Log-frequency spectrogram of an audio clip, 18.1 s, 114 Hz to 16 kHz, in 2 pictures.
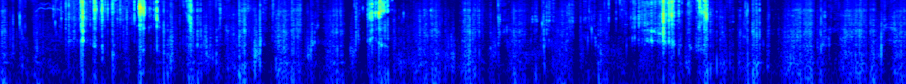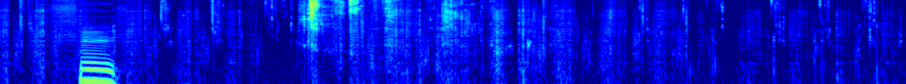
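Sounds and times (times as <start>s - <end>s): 
crunching and chewing sour cream chips flavoured with onion and bacon: 0.0s - 18.1s
speech: 9.9s - 10.4s.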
